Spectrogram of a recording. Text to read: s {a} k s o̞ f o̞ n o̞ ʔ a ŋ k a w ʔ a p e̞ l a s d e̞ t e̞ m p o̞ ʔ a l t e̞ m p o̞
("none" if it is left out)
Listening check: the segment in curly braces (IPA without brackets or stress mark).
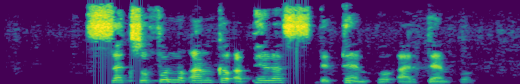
a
